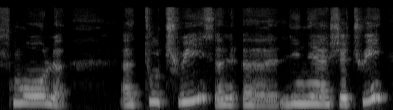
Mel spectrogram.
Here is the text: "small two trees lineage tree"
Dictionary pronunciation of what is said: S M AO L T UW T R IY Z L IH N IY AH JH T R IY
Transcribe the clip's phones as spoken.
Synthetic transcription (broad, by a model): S M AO L T UW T W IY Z L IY N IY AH ZH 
